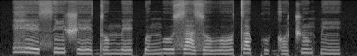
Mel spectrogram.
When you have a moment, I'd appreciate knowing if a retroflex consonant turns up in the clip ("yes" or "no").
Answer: no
